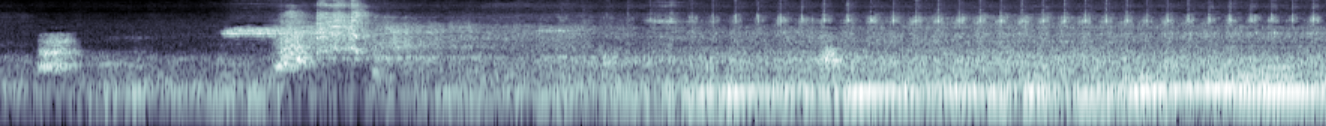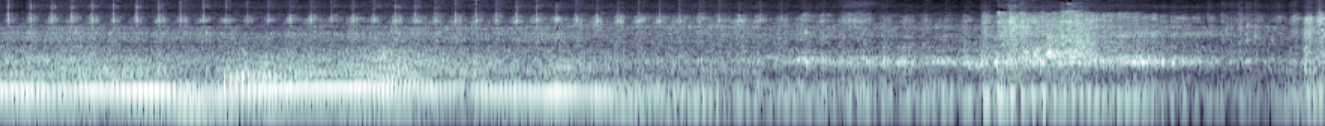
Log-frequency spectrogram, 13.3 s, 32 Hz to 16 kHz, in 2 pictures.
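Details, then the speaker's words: Honda RS 125 Fi engine at idle with throttle blips after rebore and reassembly, air cleaner and exhaust refitted; previous piston slap confirmed, and it now sounds like brand new: even, steady, tight, no slapping or knocking. "Oh my god Wow balik na sa brand new ang kanyang tunog"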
